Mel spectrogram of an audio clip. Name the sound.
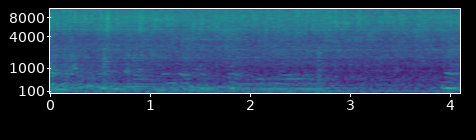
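sliced green peppers sizzling with Italian sausage in pot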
